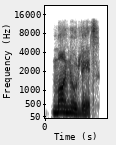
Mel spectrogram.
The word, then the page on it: monolith: Indian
